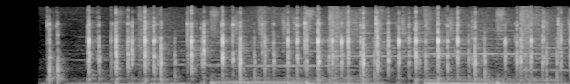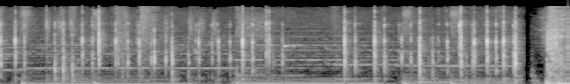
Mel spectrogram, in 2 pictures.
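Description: Rapid computer-keyboard typing sound effect, many clicks a second, over music with a low bass line that shifts pitch every second or so.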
